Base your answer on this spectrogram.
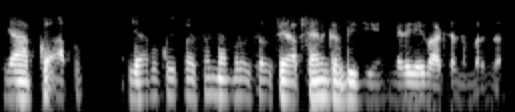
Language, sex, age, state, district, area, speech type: Urdu, male, 18-30, Uttar Pradesh, Ghaziabad, urban, conversation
